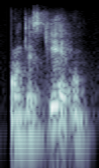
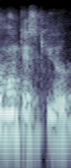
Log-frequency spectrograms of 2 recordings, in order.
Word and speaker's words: Montesquieu: Montesquieu en francés o Montesquieu en castellano.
